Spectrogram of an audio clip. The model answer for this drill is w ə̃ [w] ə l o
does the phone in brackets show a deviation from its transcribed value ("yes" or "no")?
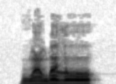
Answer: no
